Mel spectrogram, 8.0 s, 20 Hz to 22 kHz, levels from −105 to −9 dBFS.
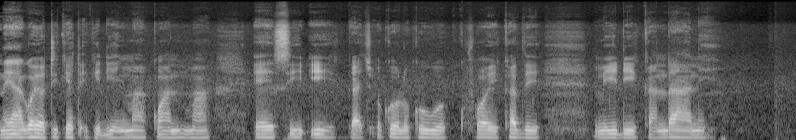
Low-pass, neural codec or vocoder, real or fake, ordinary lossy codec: none; none; real; none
